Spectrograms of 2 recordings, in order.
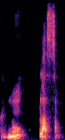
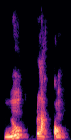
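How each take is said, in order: First: The middle consonant is a soft S sound. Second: The middle consonant is a hard K sound. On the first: The speaker calls it right. "ce qui nous permet d'avoir le son S" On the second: The speaker calls it wrong. "ça nous donne le son pont ... la forme est erronée"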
